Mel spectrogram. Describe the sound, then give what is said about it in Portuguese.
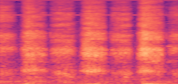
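A voice imitates heavy panting: four quick, breathy gasps in a steady rhythm, each a rough burst of air, fairly loud with no words. “abriu a porta, deu de cara com a mulher dele pelada, ofegante,”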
